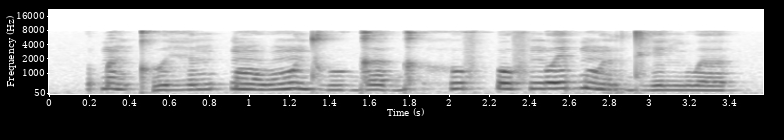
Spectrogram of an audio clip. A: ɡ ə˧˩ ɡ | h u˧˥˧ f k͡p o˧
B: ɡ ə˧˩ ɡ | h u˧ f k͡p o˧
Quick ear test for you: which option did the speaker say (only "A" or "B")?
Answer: B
